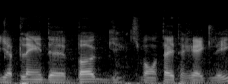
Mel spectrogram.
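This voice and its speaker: In a Quebec accent, a man speaks at a medium pitch with a bright, sharp tone. His pace is moderate, and the recording is very clean with a silent background. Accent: Québécois French. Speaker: software developer. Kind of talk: tech presentation on a live stream. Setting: live stream. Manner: hesitant, many fillers.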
